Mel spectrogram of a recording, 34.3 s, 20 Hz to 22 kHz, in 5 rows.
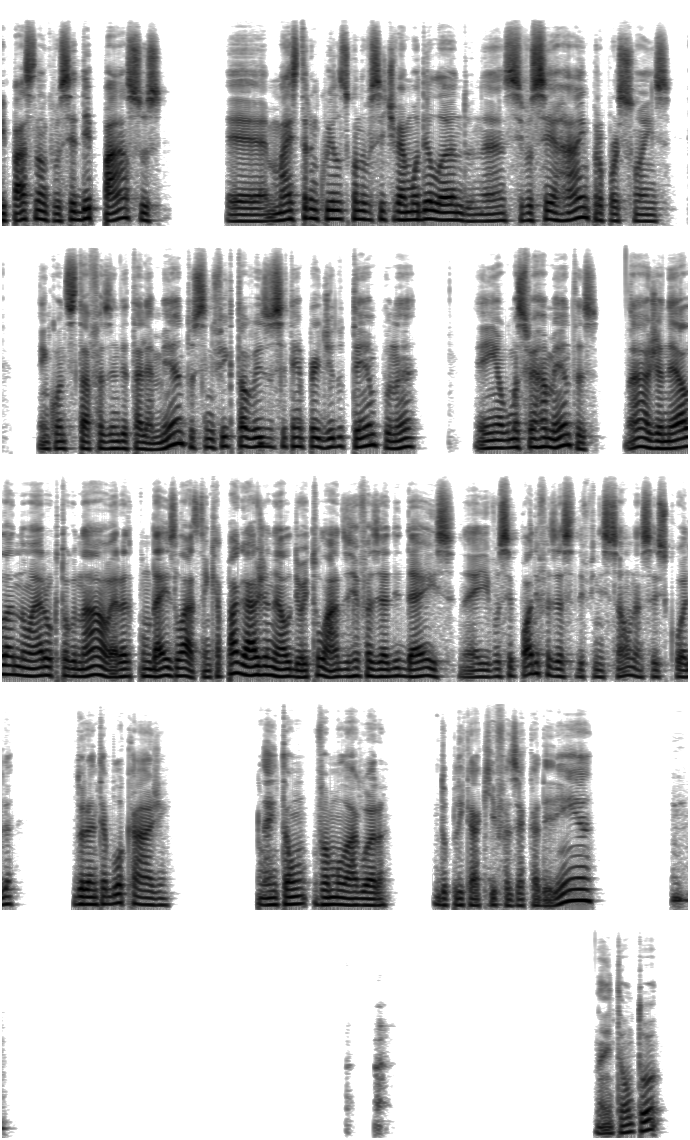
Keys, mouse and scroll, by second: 0.0 click, 2.0-3.5 drag, 5.1-6.0 middle drag, 6.0 click, 7.3 click, 10.5-12.0 drag, 18.0 click, 18.4-21.4 middle drag, 21.7 middle click, 22.4 scroll down 1, 22.6-23.1 middle drag, 23.1 click, 24.0 shift+d, 26.1-27.2 drag, 28.2-29.4 middle drag, 29.4 click, 30.2-31.4 middle drag, 31.4-32.3 drag.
